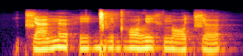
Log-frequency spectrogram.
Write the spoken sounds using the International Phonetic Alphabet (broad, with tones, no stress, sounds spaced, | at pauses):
t͡ɕ æ˩˧ n ɘ˦˨ h i˩˧ ɡ͡ǀ i˦˨ dʱ ɔ˦˨ l i˦˨ x n ɔ˧˩˧ t͡ɕ ə˧˩˧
